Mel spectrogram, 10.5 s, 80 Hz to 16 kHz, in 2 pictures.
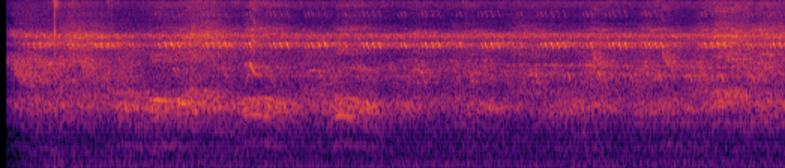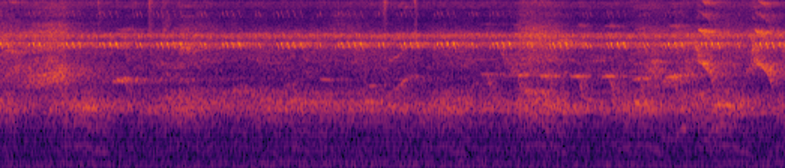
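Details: Birds chirping in the early morning around 5 AM, unedited: a dense, continuous chorus of many overlapping high chirps and twitters, with steady insect-like hissing bands above and faint scattered calls throughout.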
